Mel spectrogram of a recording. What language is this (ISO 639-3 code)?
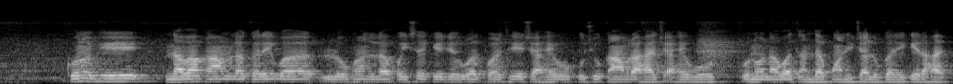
hne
